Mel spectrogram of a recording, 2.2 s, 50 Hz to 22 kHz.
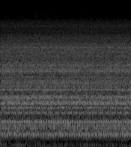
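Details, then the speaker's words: Optimum MB4 geared-head milling machine, spindle running unloaded at 580 RPM: steady, even gear whir with no knocks or rough patches; gearbox sounds smooth and healthy. "Also, not too bad. Uh, let's go to 1,000 RPM. And I think you can still hear my voice."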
